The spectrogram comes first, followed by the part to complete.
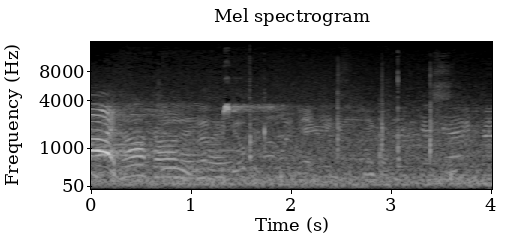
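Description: A loud voice calling out fades away in the first half-second, followed by fainter shouts and voices across an open field and a few sharp clicks.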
